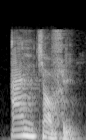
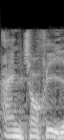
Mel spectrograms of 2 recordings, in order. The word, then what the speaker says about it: anchovy: Anchovy. Nah, bacanya anchovy ya, bukan anchovy, bukannya anchovy.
